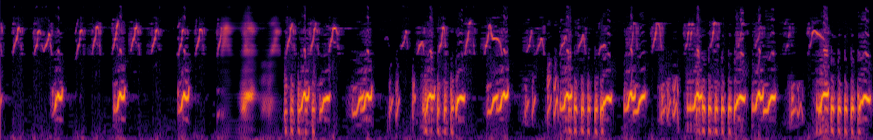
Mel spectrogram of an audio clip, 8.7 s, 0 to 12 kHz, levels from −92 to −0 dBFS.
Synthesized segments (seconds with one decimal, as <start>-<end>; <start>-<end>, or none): 2.2-2.8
